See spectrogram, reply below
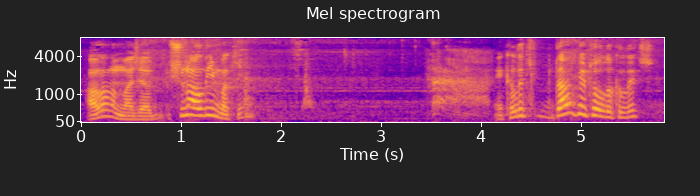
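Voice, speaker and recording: A man chatting his way through a video game with a fairly high, lively voice that rises and falls a lot. He jokes and talks back to the characters on screen. A faint hiss of noise sits under the recording. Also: moderate pace. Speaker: gameplay commentator. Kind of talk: casual let's-play commentary.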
